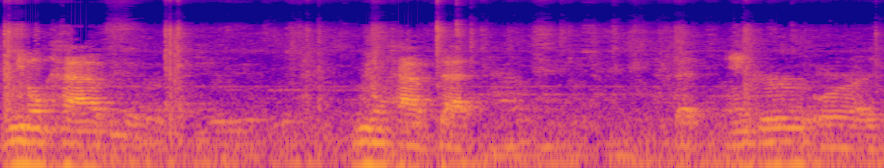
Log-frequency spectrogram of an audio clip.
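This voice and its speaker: A man leading an informal committee discussion, halting a little as he thinks aloud. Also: on the low side, little pitch movement, music in the background. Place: indoor room at a public meeting. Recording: echoey room, distant mic, heavy background noise.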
